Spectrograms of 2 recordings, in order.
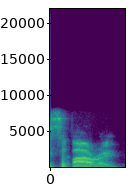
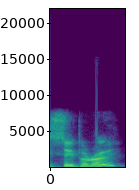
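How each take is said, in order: First: It is said the New Zealand way. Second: It is said the American way.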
